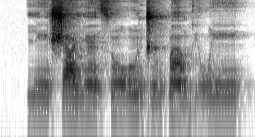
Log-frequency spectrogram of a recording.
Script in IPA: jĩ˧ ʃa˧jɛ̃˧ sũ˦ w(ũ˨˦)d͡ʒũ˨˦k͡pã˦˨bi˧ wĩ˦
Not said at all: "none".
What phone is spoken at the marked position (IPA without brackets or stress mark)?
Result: ũ˦˨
